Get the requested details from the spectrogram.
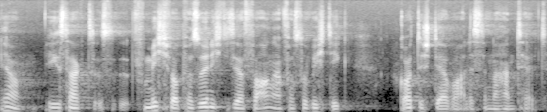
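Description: A man talks in a normal speaking voice at a fairly quick pace. His pitch sits in the medium range, with fairly even intonation. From southwestern Germany, Swabian Jura. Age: 30s. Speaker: business owner. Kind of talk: church interview testimony.

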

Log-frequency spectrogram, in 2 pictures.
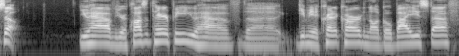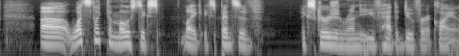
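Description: A man with a normal speaking voice talks at a moderate pace. His pitch is fairly high with ordinary variation, in a very clean recording with a silent background. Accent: American. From Southern California (Moreno Valley). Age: 30s. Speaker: podcast host. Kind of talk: casual interview chat.

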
